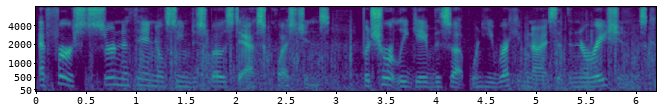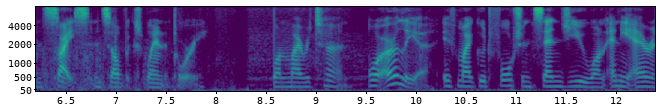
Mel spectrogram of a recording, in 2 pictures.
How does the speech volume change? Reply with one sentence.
The volume of the speech stays about the same.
